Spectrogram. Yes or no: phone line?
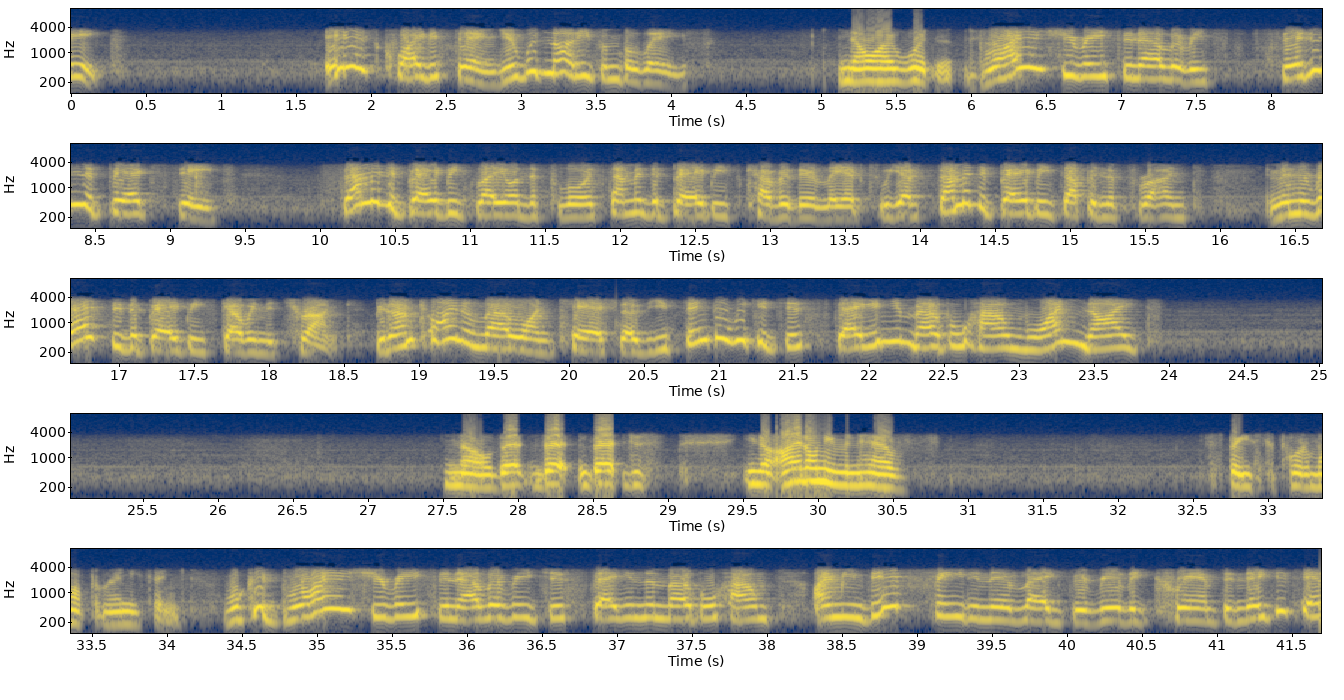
yes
